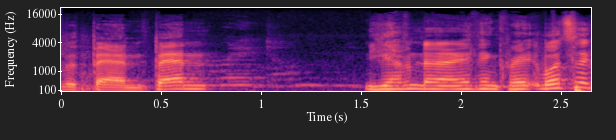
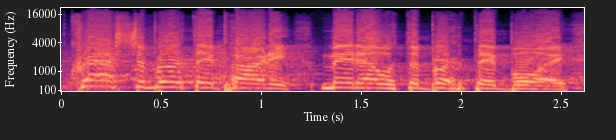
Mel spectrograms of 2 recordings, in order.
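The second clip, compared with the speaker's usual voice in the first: ordinary delivery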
